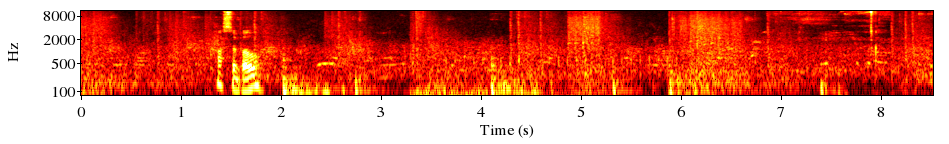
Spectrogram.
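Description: Scattered gunfire in a World War II strategy video game, a mix of distant pops, rattling bursts and dull booms spread unevenly through the clip, with someone talking over much of it.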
